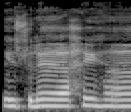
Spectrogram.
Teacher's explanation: بڑا ہا حرف حلقی ہوتا ہے، حلق کے درمیانی حصے سے نکلتا ہے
